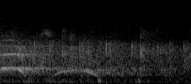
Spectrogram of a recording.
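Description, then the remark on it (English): An audience applauds a guest being introduced, in a dense, steady burst of many hands clapping at once, fairly loud throughout, with a few faint voices and tonal cries rising over the clatter. “He loves applause for himself.”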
